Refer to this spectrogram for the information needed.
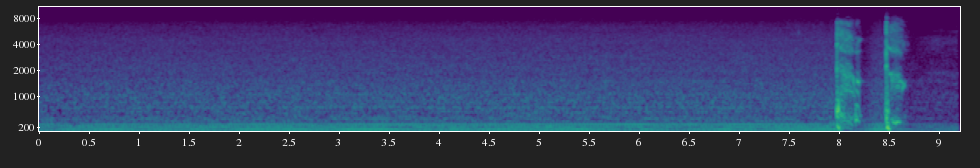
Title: Cough is keeping me awake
